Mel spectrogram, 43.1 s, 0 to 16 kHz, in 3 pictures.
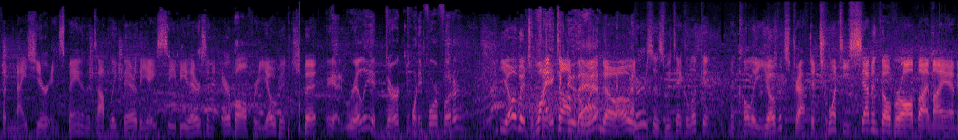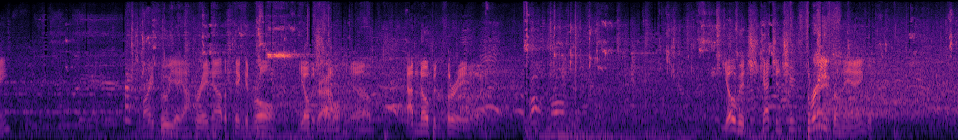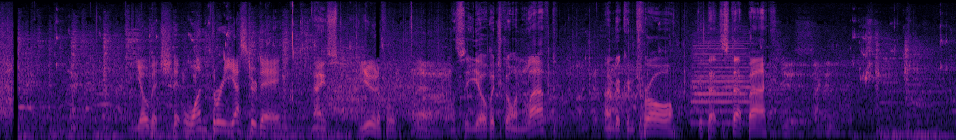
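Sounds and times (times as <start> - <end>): murmur of arena crowd: 0.0 - 43.0.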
